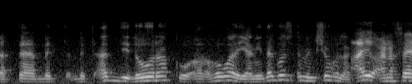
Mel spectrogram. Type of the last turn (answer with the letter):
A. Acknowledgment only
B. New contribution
B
